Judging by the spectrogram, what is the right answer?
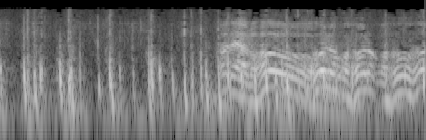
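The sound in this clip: Horse hooves clip-clop in a quick, steady rhythm as the horse pulls a buckboard wagon, then voices start talking over the hoofbeats.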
